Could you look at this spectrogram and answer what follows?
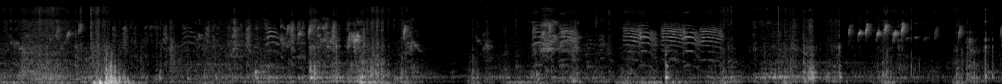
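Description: Small aviary birds fluttering their wings, with a dull knock about a second in. From about five seconds in, a bird chirps in quick runs of short, arching high notes.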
